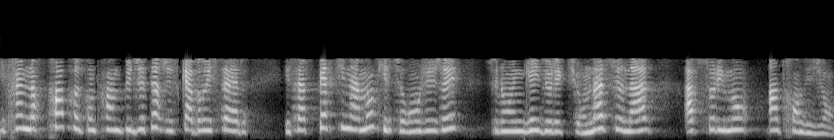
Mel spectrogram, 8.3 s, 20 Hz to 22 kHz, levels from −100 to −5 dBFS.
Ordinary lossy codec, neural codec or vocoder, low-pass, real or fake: AAC, 16 kbps; codec, 24 kHz, 0.9 kbps, DualCodec; 7.2 kHz; fake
